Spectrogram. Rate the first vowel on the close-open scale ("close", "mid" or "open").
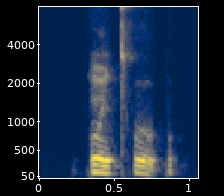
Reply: close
